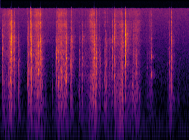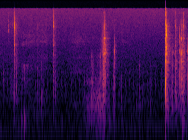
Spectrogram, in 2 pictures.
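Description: Wooden toy train engine being handled and moved on wooden track by hand: a run of small clicks, knocks and rustles, busiest in the first few seconds, then scattered ticks with a brief rustle about six seconds in and a few more clicks near the end.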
